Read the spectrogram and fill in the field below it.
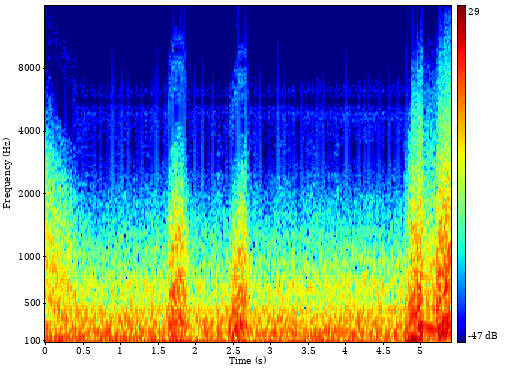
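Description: Car engines roar steadily at speed.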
